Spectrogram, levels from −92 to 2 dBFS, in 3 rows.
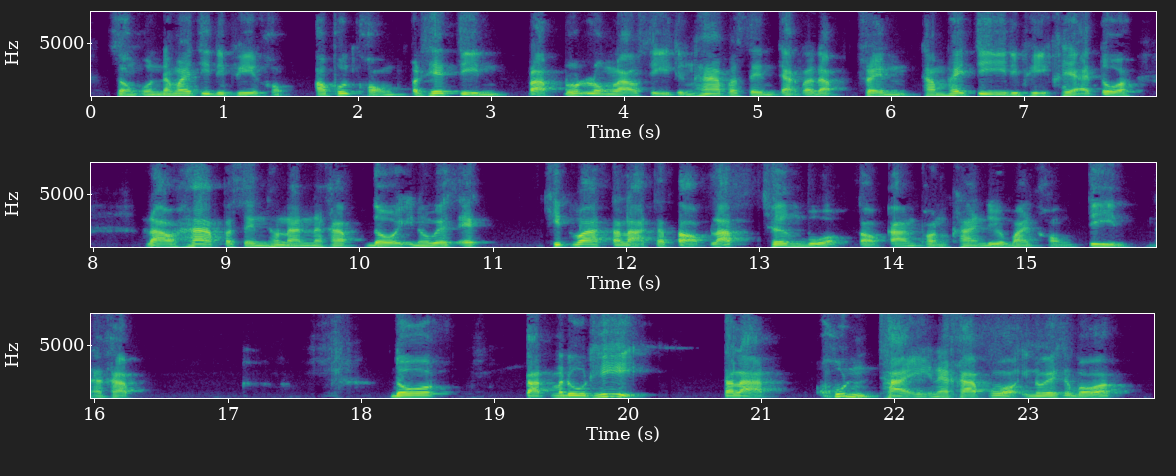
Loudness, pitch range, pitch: -19 LUFS, 105-155 Hz, 120 Hz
